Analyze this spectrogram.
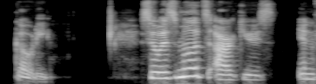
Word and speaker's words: ghoti: So GHOTI really would not be pronounced fish, but rather goatee.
